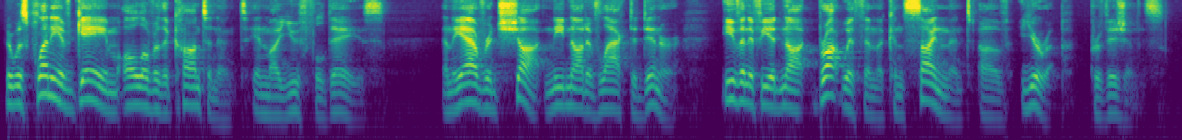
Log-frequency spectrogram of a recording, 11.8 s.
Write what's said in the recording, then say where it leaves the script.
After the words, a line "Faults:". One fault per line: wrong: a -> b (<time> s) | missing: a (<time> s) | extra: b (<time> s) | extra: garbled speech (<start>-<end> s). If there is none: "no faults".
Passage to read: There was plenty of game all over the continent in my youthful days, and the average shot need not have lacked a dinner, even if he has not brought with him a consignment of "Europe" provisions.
There was plenty of game all over the continent in my youthful days, and the average shot need not have lacked a dinner, even if he had not brought with him a consignment of "Europe" provisions.
Faults:
wrong: has -> had (7.7 s)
